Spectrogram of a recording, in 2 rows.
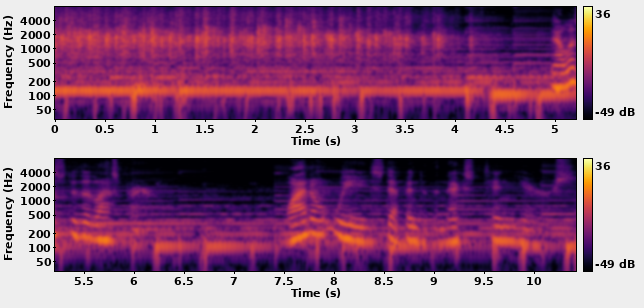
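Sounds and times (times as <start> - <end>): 
audience applause: 0.0 - 4.4
speech: 5.0 - 6.2, 7.6 - 10.4.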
